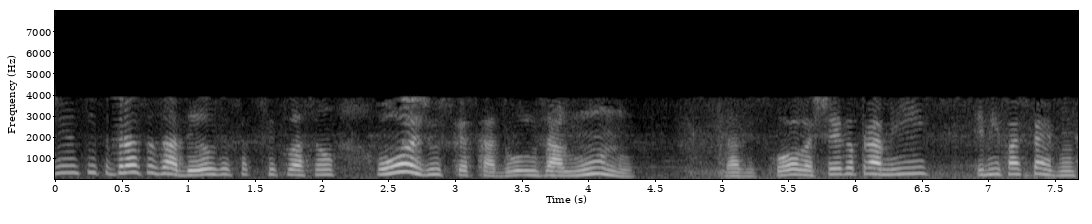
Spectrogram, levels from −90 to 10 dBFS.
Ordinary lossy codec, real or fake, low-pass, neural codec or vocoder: AAC, 16 kbps; fake; 7.2 kHz; codec, 16 kHz in and 24 kHz out, 1 kbps, XY-Tokenizer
